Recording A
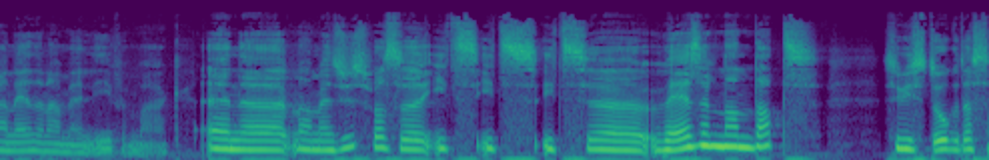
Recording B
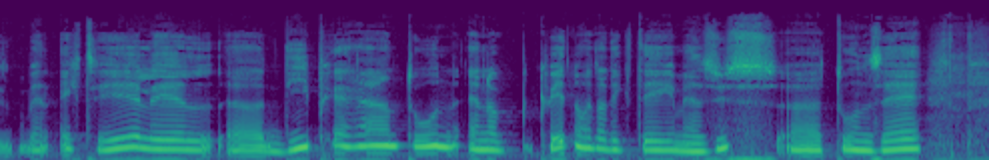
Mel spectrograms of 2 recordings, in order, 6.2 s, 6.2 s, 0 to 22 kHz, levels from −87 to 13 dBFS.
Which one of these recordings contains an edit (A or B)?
A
